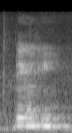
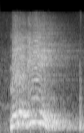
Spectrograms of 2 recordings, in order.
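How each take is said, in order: First: "Ven aquí" said low and stern; stern intonation. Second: "Ven aquí" said high and sweetly inviting; sweet intonation. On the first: Teacher showing intonation to students, low stern command. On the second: Teacher showing intonation to students, high sweet invitation. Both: Shown as a demonstration. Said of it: "La entonación".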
